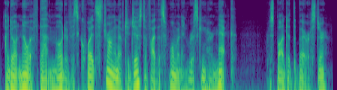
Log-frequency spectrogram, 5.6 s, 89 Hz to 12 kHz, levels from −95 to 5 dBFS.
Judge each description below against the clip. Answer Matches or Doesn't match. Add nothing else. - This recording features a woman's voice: Doesn't match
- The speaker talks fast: Matches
